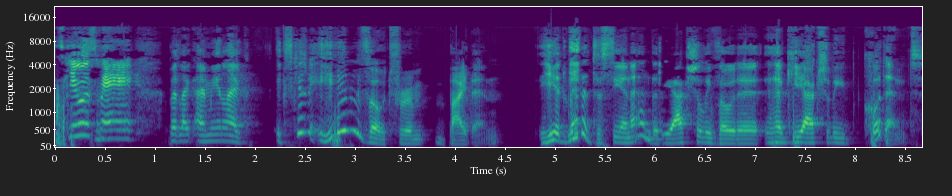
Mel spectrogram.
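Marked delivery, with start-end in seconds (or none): 0.0-4.5 animated, pitched-up talk-show voice with swooping pitch. Arguing about a candidate's vote, doing Meghan McCain on The View. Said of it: "like Meghan McCain in The View".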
